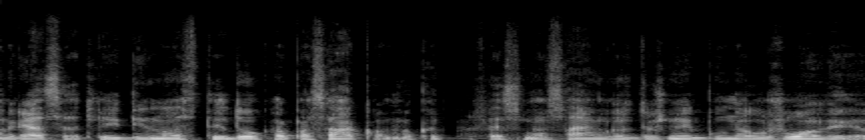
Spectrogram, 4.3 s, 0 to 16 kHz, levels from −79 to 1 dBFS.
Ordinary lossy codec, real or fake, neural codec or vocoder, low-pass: AAC, 96 kbps; fake; codec, 44.1 kHz, 3.4 kbps, Pupu-Codec; 14.4 kHz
